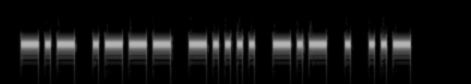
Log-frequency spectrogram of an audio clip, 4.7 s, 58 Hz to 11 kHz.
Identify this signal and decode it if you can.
Morse code, heard as a keyed tone, about 20 wpm, 700 Hz. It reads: KJ6KEU
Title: USA Callsign DE Callsign - 6 Characters - 20wpm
